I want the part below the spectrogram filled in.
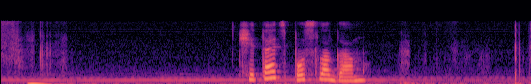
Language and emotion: Russian, neutral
